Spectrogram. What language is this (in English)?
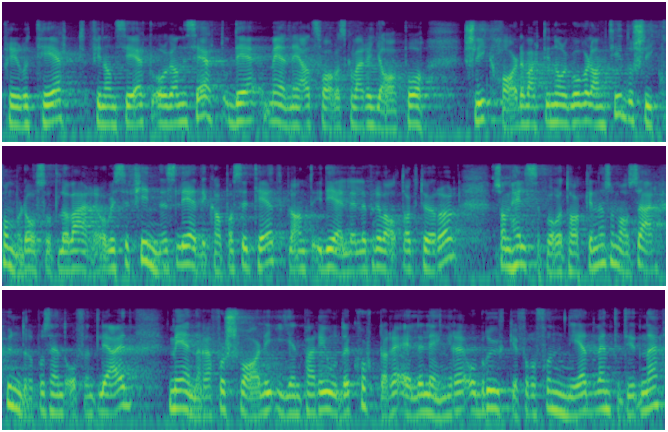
Norwegian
